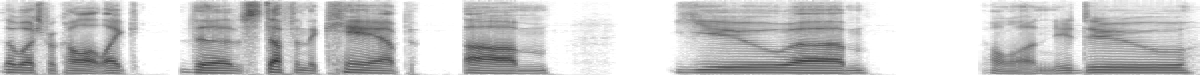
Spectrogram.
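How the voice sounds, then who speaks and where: Male game master, casual and halting, smooth tone, close dry sound. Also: on the low side, a bit bright, no echo, highs cut off. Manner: halting, informal, sweary. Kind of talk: casual improvised narration of a tabletop roleplaying game.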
